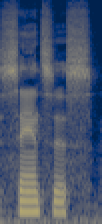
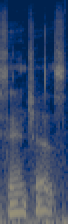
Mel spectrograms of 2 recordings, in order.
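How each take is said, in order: First: The middle consonant is an 's' sound. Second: The middle consonant is a 'ch' sound. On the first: This is how the family says it. "it's pronounced that way from my family" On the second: This follows the name's Italian origin. "the correct way to say it would be Sanchez"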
